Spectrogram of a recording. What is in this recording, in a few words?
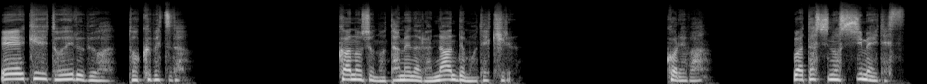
DIALOGUE JP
